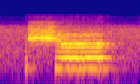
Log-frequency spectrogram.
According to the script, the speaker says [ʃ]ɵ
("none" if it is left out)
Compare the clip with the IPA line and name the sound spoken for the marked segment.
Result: ʃ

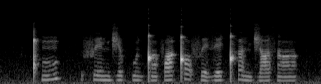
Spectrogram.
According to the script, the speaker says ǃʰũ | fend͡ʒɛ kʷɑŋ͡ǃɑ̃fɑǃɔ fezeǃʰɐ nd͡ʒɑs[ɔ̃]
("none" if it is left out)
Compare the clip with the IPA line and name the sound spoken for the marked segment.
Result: ɑ̃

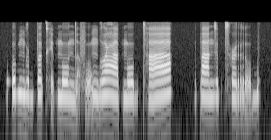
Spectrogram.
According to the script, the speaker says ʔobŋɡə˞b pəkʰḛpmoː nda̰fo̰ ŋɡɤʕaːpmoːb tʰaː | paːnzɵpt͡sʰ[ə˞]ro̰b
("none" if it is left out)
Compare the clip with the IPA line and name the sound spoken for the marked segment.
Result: ə˞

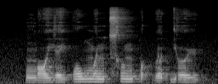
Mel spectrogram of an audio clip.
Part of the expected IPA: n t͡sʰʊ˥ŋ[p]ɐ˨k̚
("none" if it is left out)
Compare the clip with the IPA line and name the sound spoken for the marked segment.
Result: p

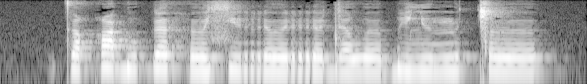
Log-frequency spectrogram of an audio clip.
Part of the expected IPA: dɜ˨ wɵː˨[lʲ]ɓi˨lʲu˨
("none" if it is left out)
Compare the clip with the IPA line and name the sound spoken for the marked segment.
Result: none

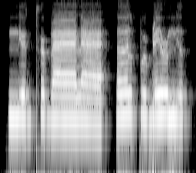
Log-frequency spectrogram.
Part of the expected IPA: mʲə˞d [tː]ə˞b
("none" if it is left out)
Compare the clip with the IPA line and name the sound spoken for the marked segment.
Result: t̪ʰ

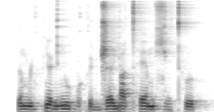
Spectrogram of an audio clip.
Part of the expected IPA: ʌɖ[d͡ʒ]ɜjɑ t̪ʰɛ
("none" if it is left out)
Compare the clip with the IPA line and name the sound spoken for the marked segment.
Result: ɖ͡ʐ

